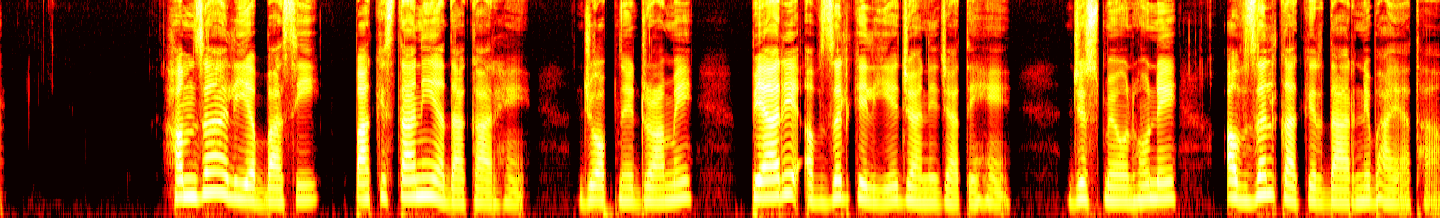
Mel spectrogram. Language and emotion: Urdu, neutral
